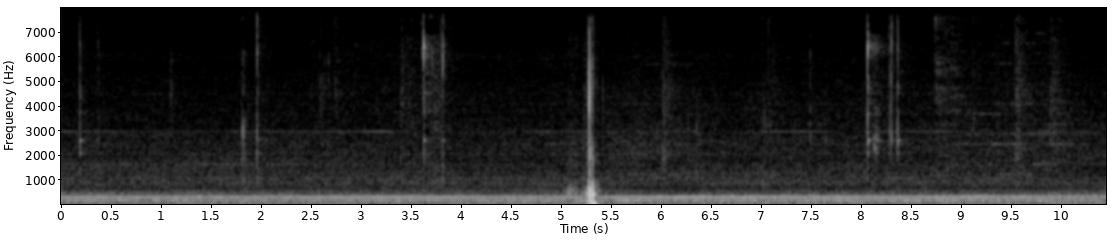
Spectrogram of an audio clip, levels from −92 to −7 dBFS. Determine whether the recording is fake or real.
real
